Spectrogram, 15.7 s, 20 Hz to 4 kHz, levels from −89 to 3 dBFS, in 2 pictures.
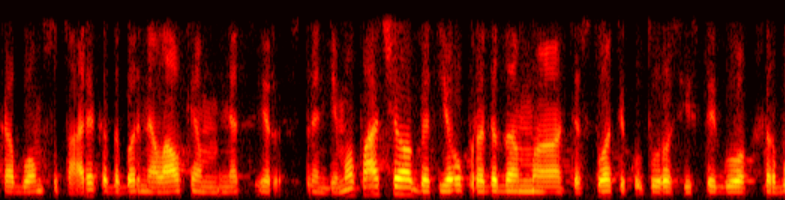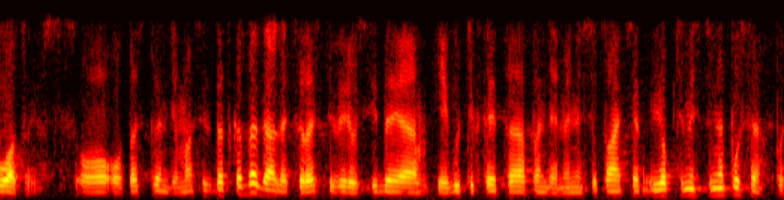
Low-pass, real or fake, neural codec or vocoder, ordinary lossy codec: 3.6 kHz; real; none; AAC, 32 kbps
